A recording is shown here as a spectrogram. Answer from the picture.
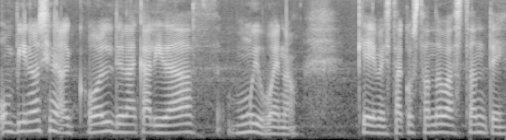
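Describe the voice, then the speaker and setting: Woman at a moderate pace, fairly low in pitch, with ordinary pitch variation. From Madrid, Spain. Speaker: business owner. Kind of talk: radio interview. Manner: halting.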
